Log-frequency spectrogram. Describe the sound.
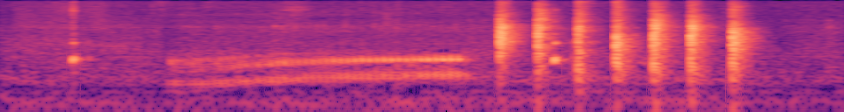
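A person makes a sustained rolling purr with the voice for over a second, then claps sharply seven times in a quick, steady rhythm to get a baby to look up.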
